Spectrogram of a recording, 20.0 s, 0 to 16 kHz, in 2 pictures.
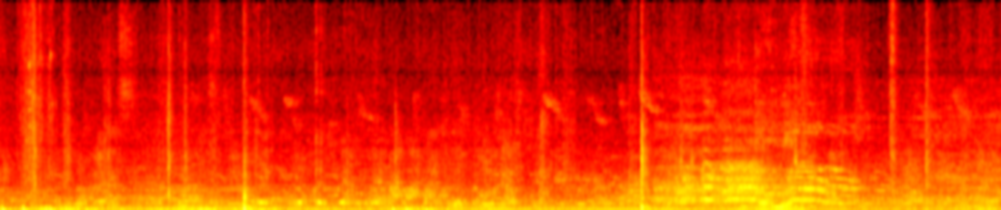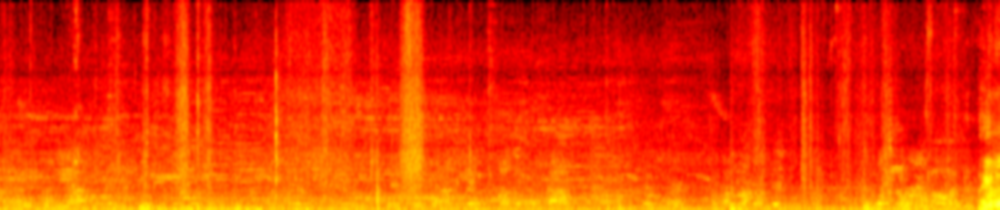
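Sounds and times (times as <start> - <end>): faint background voices: 0.0 - 20.0.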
